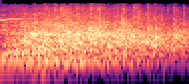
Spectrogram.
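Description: A steady burst of applause from many hands, a dense, loud crackle of clapping that holds even for about two seconds, with no voices over it.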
